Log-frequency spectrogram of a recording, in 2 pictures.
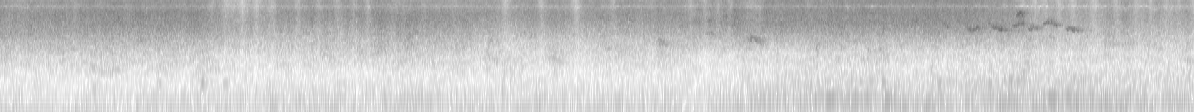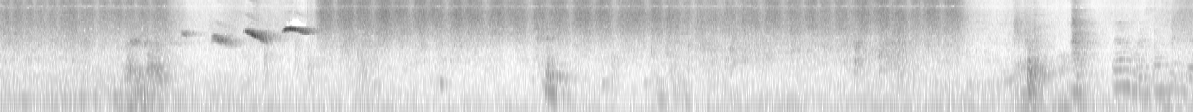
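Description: Two people sanding walls by hand with sandpaper: a steady scratchy rubbing hiss, loudest for the first dozen seconds and fainter after. A few short high chirps come around the middle.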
